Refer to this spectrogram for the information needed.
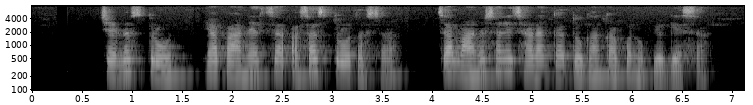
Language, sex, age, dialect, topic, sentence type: Marathi, female, 18-24, Southern Konkan, agriculture, statement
